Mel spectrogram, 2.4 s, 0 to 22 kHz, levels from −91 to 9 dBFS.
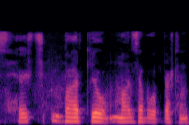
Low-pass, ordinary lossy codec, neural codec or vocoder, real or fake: none; none; codec, 16 kHz, 2 kbps, FreqCodec, larger model; fake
